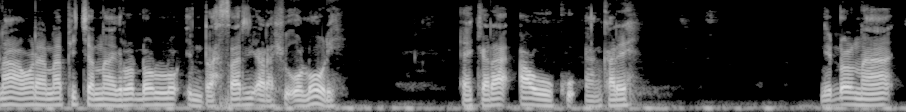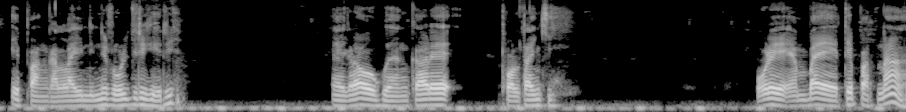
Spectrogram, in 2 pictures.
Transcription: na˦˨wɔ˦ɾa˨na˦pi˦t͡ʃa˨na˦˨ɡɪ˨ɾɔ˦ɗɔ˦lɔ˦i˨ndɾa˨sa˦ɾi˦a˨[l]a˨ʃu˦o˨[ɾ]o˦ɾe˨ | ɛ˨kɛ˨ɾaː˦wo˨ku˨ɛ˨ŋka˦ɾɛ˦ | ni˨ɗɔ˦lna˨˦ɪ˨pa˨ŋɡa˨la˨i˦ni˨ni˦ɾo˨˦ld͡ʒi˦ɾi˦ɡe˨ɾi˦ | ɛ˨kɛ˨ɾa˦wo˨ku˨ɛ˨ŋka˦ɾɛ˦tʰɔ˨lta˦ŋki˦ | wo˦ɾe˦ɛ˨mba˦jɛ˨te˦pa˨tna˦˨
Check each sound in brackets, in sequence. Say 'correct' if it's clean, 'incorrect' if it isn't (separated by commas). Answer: incorrect, incorrect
